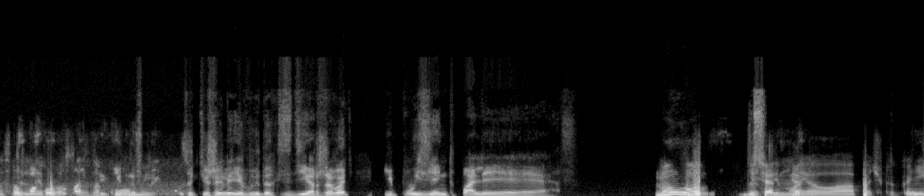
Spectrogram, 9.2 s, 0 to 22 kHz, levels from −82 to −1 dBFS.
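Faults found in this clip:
Echo leak, 0.00–0.27 s, 0.49–0.59 s, 0.88–0.94 s, 1.16–1.48 s. Likely far-end loudspeaker echo escaping the canceller. Delayed copy of the speech trails it by 293 ms, in short scraps about 25 to 30 dB below the talker.

Speech suppressed in double talk, 0.10–1.88 s, 7.10–7.51 s, 7.79 s to end. Likely the canceller misreading both talkers as echo and attenuating. Speech dips, deepest cuts around 20, 35 and 40 dB respectively.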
